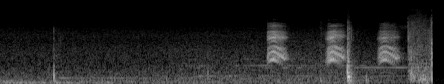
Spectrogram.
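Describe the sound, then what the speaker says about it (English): Crows in a video game give a quick series of four or five harsh caws close by, over a quiet background with a few faint knocks and tones, ending in an abrupt cut. "there was a big noise and crows started going everywhere"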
